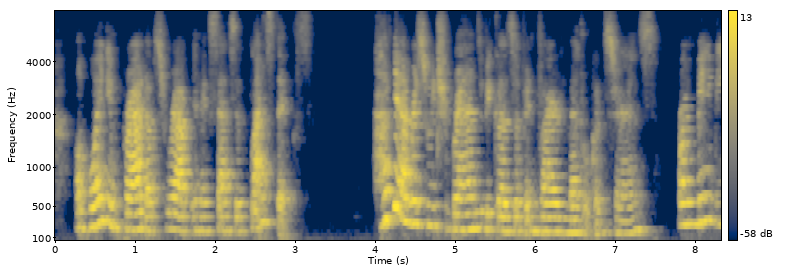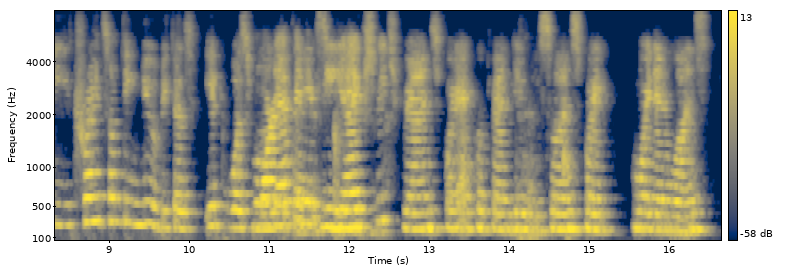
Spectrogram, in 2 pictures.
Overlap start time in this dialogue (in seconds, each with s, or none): 10.8 s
